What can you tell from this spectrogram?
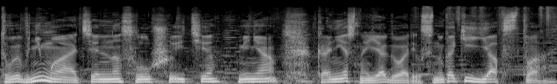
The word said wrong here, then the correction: яства: Яства. Да, спасибо вам большое, что вы меня поправили.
